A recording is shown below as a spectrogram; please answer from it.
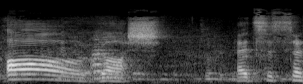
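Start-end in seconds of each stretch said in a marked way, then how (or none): none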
